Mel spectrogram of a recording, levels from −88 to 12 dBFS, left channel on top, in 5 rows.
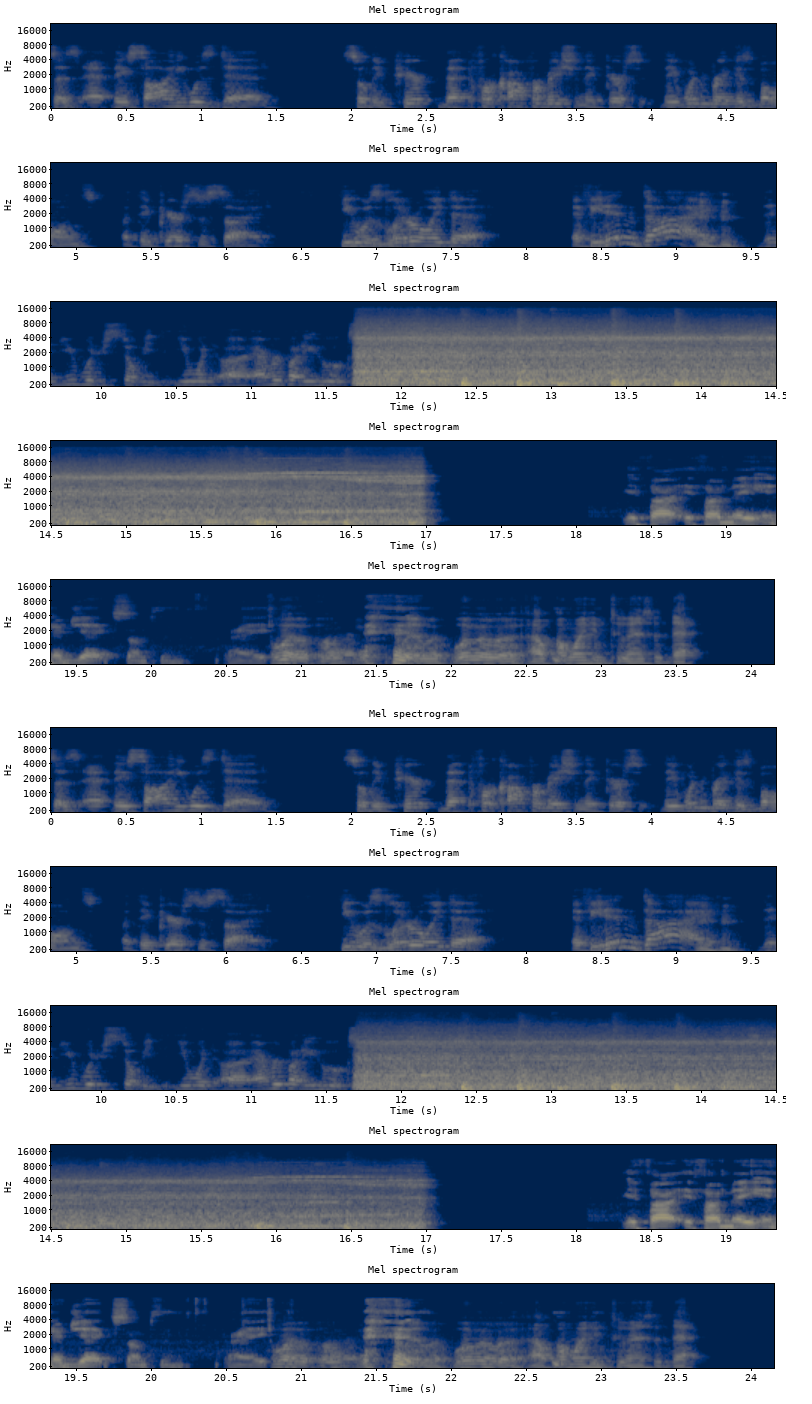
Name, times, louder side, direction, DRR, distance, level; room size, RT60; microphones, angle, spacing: voice 1, 0.0-1.5 2.0-5.1 5.4-6.3 6.8-7.7 8.3-14.8 21.1-21.4, equal, ahead, 2.1 m, -48 dB
sound 1, 11.7-17.0, left 4 dB, 45° left, 0.7 m, -29 dB
voice 2, 12.3-14.0 14.7-16.7 20.8-23.6, left 3 dB, 60° left, 2.3 m, -43 dB
voice 3, 18.3-20.2 20.5-20.8 21.4-21.8, right 5 dB, 40° right, 0.4 m, -35 dB
11.5 x 4.7 x 2.4 m
head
